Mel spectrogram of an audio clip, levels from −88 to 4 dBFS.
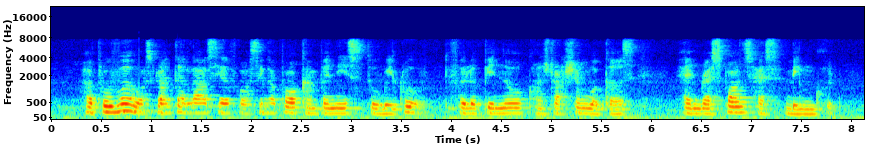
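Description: From 0.88 to 2.28 s speech sounds hollow, phasey: channel delay comb filtering, one channel about 5 ms late, notching from around 100 Hz upward.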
